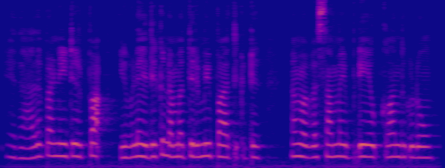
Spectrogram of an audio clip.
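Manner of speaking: low-pitched, grumbling inner monologue; irritated woman. Acted. Irritated character's private grumbling.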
